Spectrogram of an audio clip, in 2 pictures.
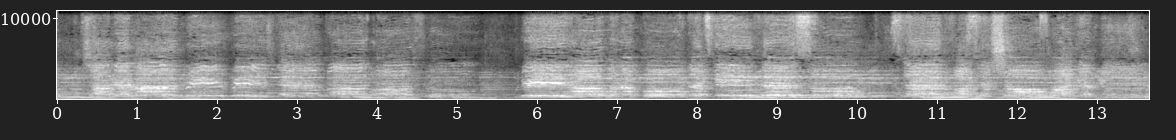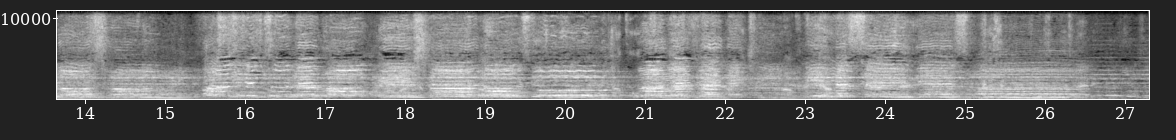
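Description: A choir singing in harmony, several voice parts holding sustained notes together, with short breaks between phrases about six, fifteen and twenty-one seconds in.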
